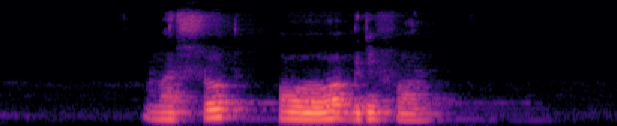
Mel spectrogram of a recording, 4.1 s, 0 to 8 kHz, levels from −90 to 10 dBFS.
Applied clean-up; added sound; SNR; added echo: none; none; none; reverberation time 0.5 s.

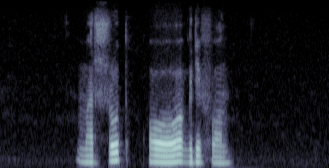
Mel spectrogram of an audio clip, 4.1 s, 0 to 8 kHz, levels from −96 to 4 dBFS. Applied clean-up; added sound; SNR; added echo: none; none; none; none.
